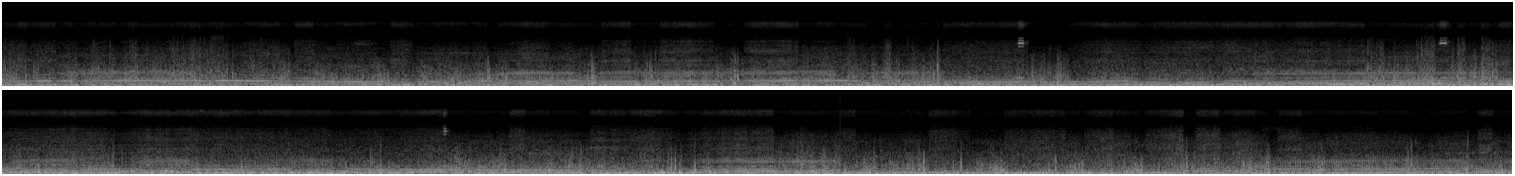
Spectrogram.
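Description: Motorcycle engine heard from the rider's seat while riding in traffic. Its pitch drops and then rises again several times as the bike slows and speeds up, over steady road and wind noise on the microphone.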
